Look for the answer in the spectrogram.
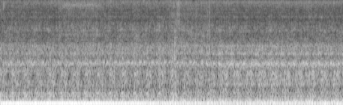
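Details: Diesel on a cold start with the ICP sensor and almost everything unplugged and no accelerator pedal: low idle with a steady drone that slowly sags and surges, roughly three pulses a second; unstable hunting idle, cause not yet found.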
